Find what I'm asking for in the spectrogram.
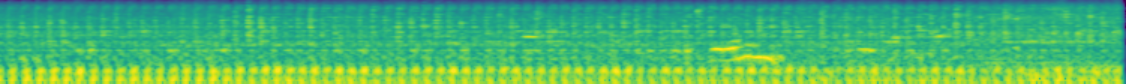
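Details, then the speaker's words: Bajaj RE engine with rattle from the cylinder head, after valve clearance check and adjustment: even steady putt about four beats a second with no rattle or tapping; normal idle after repair. "yan mga smo na uli yung tunog niya So nawala yung lato"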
